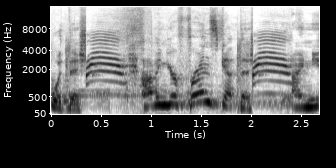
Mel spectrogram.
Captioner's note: meow; meow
